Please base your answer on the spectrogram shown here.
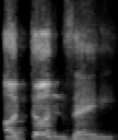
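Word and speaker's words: Odunze: Adunze.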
